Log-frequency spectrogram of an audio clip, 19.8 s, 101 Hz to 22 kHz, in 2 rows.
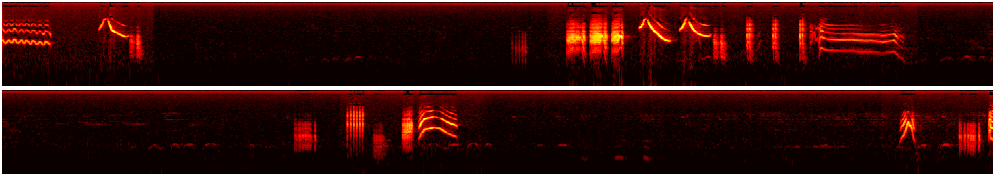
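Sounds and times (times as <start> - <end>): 
myna calling with buzzy rasps and downslurred whistles: 0.0 - 1.5, 5.1 - 10.0, 12.8 - 14.9, 18.9 - 19.8.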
